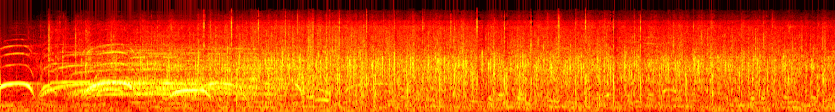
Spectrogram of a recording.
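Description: Audience applauding, with several high whoops and cheers in the first three seconds. The clapping carries on steadily and eases off slightly toward the end.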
